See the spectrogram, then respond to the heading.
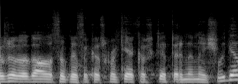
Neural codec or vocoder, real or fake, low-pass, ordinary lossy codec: codec, 44.1 kHz, 2.6 kbps, DAC; fake; 14.4 kHz; MP3, 96 kbps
